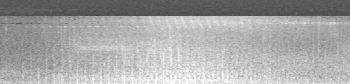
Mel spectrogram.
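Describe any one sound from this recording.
Helicopter rotors thump loudly overhead and grow louder.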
